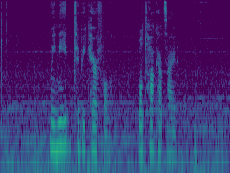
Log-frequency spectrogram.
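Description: A woman speaks quietly and anxiously, close by.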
